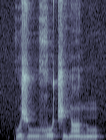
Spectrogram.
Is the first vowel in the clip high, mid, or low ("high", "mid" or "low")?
mid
